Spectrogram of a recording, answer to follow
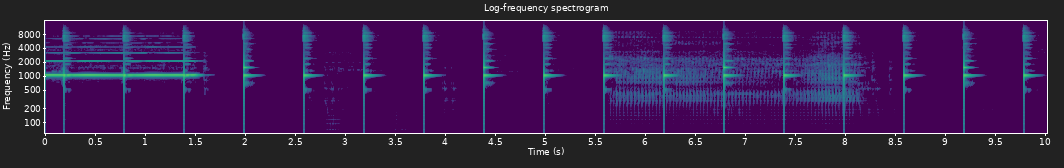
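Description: A trumpet with a practice mute holds a long final note that ends about a second and a half in. A metronome clicks steadily about every 0.6 s, with a stronger click every fourth beat, and some faint soft noise comes in around the middle.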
